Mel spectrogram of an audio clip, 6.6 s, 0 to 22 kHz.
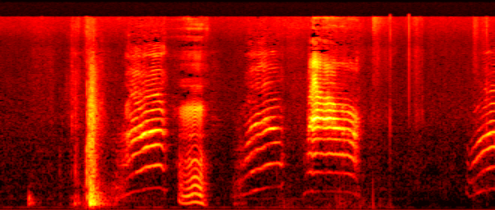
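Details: A 12-year-old black cat, Beni, comes meowing to someone's feet indoors, rubbing against their legs for attention out of jealousy of a 19-year-old cat. Five loud, close meows, some short and chirping, come after a thump.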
